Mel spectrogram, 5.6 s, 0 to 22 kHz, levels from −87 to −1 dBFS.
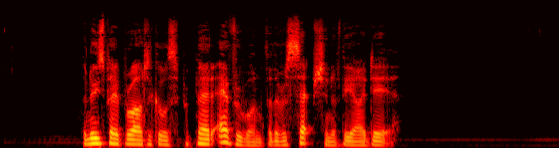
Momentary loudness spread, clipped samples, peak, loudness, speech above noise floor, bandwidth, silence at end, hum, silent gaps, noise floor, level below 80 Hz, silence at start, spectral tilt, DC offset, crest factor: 9 LU; under 0.1%; -16 dBFS; -35 LUFS; 45 dB; 14.5 kHz; 1.65 s; none; none; -80 dBFS; -68 dBFS; 0.85 s; -5 dB/octave; under 0.1%; 20 dB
